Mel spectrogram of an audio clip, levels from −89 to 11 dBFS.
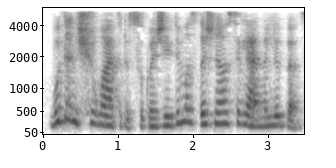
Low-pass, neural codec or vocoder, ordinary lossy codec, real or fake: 5.4 kHz; codec, 16 kHz, about 1 kbps, DyCAST, with the encoder's durations; MP3, 32 kbps; fake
